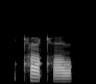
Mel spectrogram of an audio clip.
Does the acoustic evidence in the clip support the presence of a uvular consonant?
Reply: yes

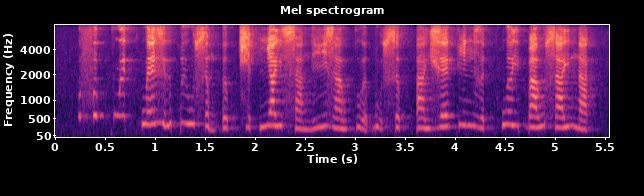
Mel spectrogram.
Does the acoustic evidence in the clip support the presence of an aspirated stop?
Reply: no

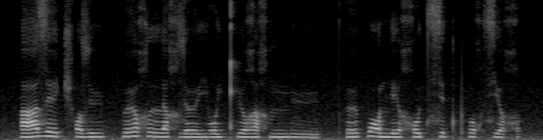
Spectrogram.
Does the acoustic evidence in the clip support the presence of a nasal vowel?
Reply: no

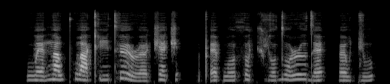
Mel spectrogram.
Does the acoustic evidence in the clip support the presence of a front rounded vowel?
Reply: yes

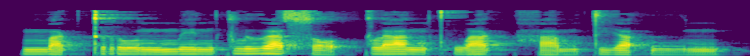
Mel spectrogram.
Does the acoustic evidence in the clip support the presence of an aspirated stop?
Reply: yes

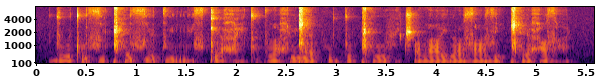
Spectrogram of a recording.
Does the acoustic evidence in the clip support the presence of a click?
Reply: yes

